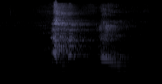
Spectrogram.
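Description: A person coughs and clears their throat in two short, rough bursts, the second slightly softer, quiet overall against a still background.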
